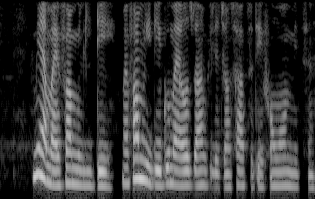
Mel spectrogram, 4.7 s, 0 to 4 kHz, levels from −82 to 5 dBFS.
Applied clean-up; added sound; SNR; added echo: none; none; none; none.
